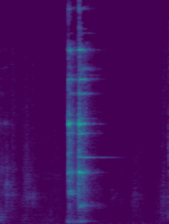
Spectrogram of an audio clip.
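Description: Two quick hard clinks about a second in, close together, the second with a short ring: the pony cylinder's pinch-clip quick release being handled after it has been unclipped.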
